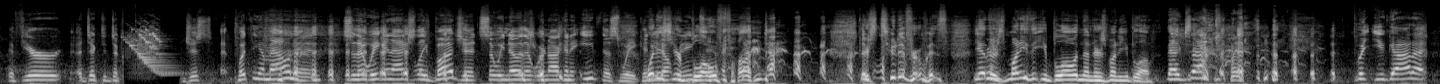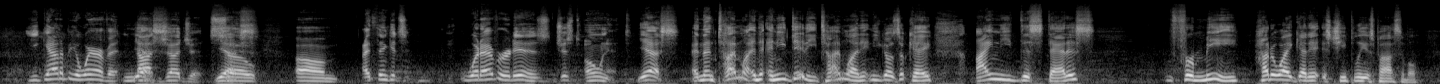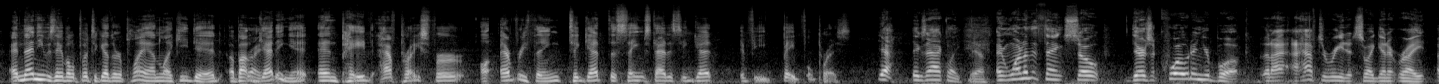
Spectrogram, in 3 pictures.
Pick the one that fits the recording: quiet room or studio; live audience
live audience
